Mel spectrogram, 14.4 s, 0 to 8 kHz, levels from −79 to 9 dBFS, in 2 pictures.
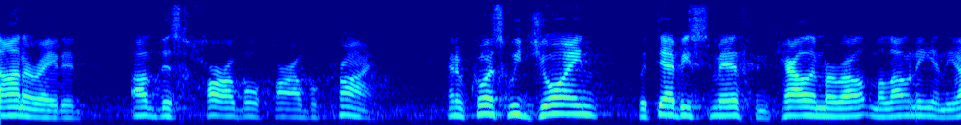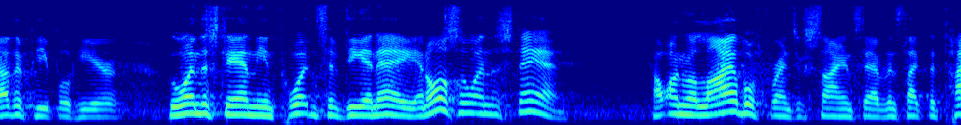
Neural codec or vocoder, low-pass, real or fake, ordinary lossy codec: codec, 16 kHz, 16 kbps, FunCodec, trained on Chinese and English, 50 frames a second; 7.2 kHz; fake; AAC, 32 kbps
